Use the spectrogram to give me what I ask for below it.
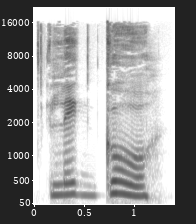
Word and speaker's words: leggo: Leggo. – So a double G sì. – Followed by the O, giving us a hard G sound.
